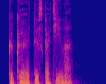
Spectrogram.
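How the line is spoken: Breathed out. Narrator (Russian): выдохнула Светлана

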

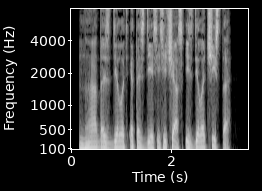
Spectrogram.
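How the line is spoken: Nasal voice. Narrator (Russian): прогнусавил Ульрик Дюбель

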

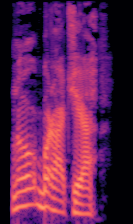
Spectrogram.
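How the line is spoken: Breathed out. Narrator (Russian): выдохнул Торин

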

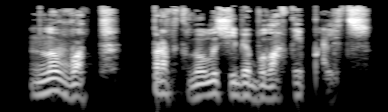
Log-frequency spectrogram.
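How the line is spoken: Grumbling old woman. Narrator (Russian): проворчала матушка Буревей

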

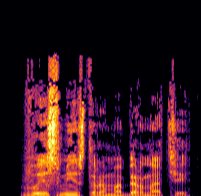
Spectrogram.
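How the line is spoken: Dry question. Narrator (Russian): сухо спросил он

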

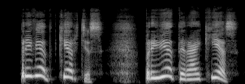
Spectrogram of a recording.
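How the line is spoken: Cheerful greeting. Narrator (Russian): Весело обратился к ним Дэнни

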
